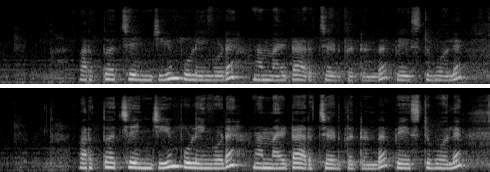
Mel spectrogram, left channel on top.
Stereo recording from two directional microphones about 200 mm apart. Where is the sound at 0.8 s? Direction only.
35° right (ahead or behind).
